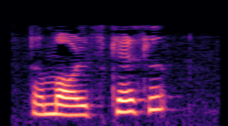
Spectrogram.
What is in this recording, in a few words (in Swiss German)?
"malzkessel", alsace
